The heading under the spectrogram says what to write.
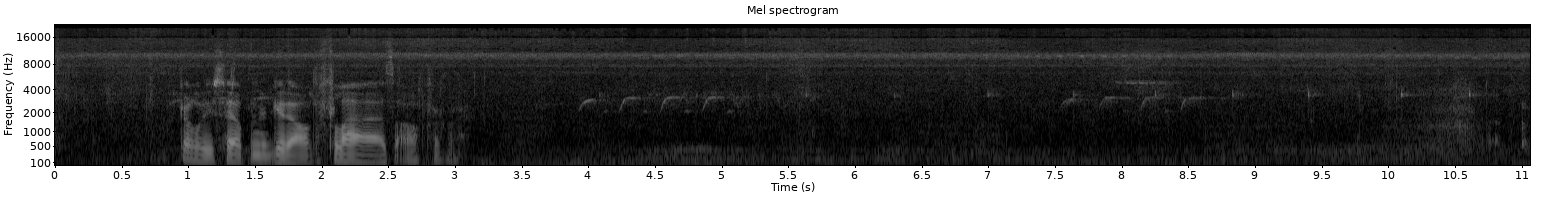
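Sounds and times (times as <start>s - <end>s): small bird chirping: 6.9s - 10.7s.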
